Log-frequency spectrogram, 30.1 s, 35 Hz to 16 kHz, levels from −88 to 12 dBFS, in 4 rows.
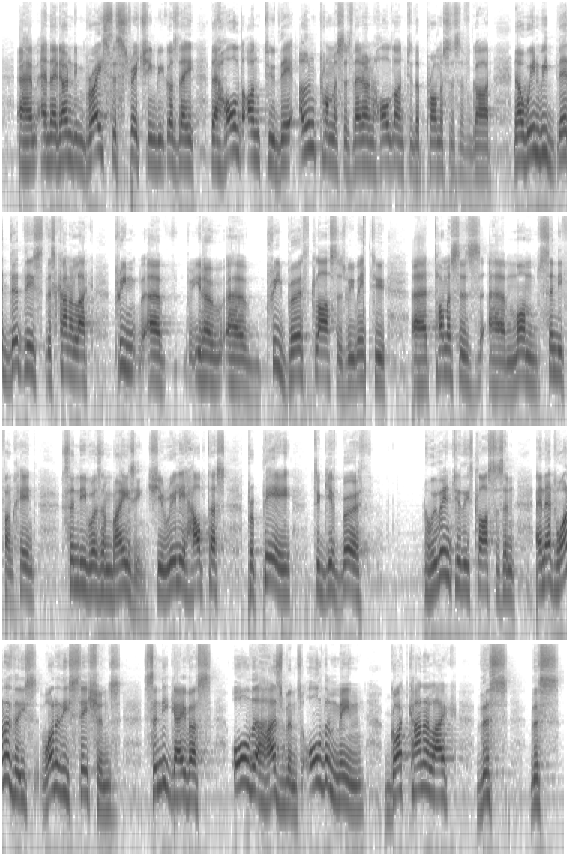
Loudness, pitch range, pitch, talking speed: -23 LUFS, 140-180 Hz, 155 Hz, 185 wpm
